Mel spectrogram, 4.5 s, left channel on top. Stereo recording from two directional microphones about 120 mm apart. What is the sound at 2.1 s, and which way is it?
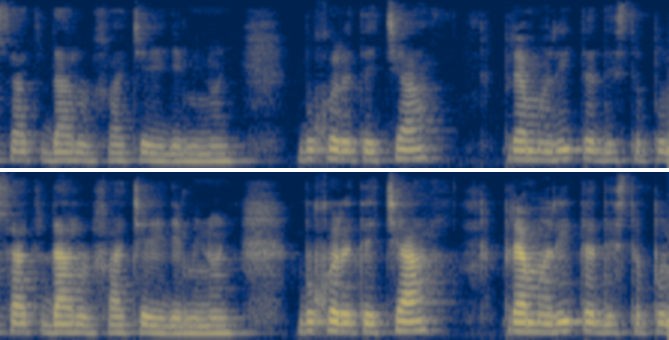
Speech, 30° left (ahead or behind).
